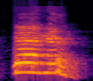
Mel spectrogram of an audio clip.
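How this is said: It is said in an impersonated comedian's voice.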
